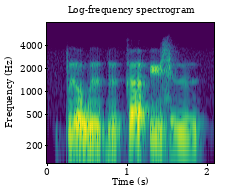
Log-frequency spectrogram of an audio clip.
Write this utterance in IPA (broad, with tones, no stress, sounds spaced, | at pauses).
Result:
p ɯ˥˩ o̯ w ɯ˥˩ ɓ ɯ˧ k ʌ˩˥ ʔ y˥˩ z ɯ˩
